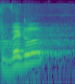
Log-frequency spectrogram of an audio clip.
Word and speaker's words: WDL: It's pronounced WDL and it stands for Workflow Description Language.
